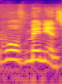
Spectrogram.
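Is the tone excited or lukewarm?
excited. It is said with amazed excitement.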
